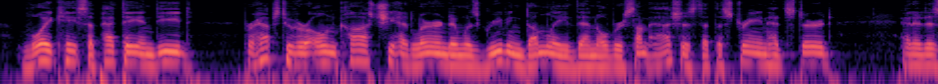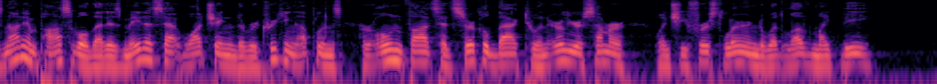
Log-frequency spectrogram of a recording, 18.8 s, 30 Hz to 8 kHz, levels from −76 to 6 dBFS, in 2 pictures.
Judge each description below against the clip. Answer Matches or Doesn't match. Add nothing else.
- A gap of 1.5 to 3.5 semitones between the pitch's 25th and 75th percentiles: Doesn't match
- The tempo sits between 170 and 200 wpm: Matches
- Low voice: Matches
